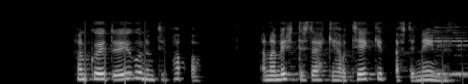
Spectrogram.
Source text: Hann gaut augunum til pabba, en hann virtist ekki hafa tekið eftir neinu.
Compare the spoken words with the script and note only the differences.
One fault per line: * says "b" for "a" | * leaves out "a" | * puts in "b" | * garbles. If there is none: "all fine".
all fine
